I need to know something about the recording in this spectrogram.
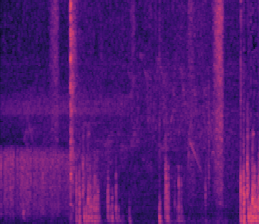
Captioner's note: rocks falling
